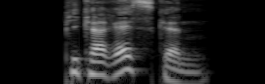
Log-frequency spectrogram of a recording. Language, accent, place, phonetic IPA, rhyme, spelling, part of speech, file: German, Germany, Berlin, [ˌpikaˈʁɛskn̩], -ɛskn̩, pikaresken, adjective, De-pikaresken.ogg
- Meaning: inflection of pikaresk: 1. strong genitive masculine/neuter singular 2. weak/mixed genitive/dative all-gender singular 3. strong/weak/mixed accusative masculine singular 4. strong dative plural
